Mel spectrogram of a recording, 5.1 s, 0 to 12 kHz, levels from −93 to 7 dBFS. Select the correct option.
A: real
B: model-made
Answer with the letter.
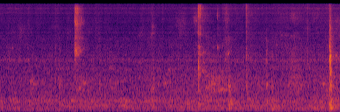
B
